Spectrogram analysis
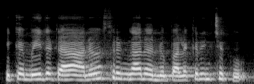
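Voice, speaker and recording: A woman's voice: on the high side, steady tone, moderate pace, dark tone, natural voice. A woman voicing a proud young female lecturer who speaks firmly and curtly, read from a storybook. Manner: firm, curt.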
